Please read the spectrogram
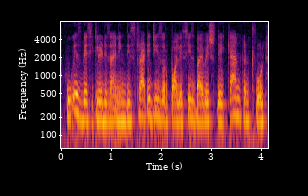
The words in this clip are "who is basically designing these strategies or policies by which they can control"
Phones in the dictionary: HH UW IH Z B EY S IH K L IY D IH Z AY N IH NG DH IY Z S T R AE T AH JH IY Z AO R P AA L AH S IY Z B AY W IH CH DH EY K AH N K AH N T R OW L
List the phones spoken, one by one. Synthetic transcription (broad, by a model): HH UW IH Z B EY S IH K L IY D IH Z AY N IH NG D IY S T R AE T AH JH IY Z AO R P AA L AH S IY Z B AY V IH CH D EY K AH N K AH N T R OW L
